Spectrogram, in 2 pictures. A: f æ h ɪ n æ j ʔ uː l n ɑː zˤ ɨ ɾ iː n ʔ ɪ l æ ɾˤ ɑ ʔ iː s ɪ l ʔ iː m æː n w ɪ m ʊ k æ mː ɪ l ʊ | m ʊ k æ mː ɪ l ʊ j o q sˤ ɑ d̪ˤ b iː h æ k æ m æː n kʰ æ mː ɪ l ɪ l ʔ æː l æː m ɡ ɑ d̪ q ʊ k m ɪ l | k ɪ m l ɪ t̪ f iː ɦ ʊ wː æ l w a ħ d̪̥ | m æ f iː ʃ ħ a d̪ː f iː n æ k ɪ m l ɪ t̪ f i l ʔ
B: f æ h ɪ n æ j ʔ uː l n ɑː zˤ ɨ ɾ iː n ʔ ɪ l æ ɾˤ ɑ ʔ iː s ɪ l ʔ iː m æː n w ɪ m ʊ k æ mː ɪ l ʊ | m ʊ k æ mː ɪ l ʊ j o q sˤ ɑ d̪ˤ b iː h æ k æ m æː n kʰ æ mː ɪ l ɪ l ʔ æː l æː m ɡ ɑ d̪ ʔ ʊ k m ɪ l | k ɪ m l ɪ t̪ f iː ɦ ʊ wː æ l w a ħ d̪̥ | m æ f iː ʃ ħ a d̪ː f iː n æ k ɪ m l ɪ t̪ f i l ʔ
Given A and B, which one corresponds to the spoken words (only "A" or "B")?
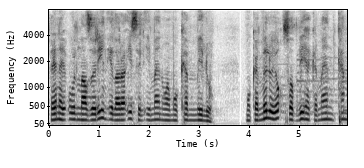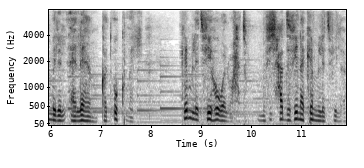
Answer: B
